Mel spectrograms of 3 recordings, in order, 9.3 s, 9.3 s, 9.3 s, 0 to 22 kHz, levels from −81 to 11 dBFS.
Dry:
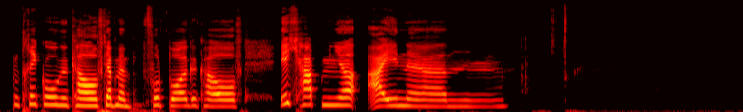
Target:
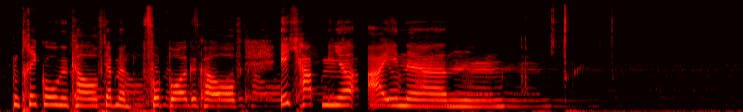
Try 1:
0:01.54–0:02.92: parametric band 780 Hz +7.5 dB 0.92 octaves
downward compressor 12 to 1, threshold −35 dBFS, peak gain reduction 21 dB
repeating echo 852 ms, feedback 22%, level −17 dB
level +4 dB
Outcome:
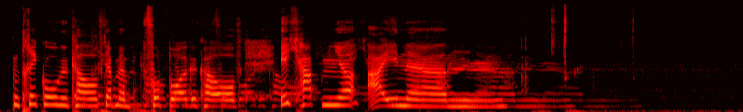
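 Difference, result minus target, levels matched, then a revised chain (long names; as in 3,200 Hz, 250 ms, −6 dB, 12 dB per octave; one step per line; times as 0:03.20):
echo 263 ms late
0:01.54–0:02.92: parametric band 780 Hz +7.5 dB 0.92 octaves
downward compressor 12 to 1, threshold −35 dBFS, peak gain reduction 21 dB
repeating echo 589 ms, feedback 22%, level −17 dB
level +4 dB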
